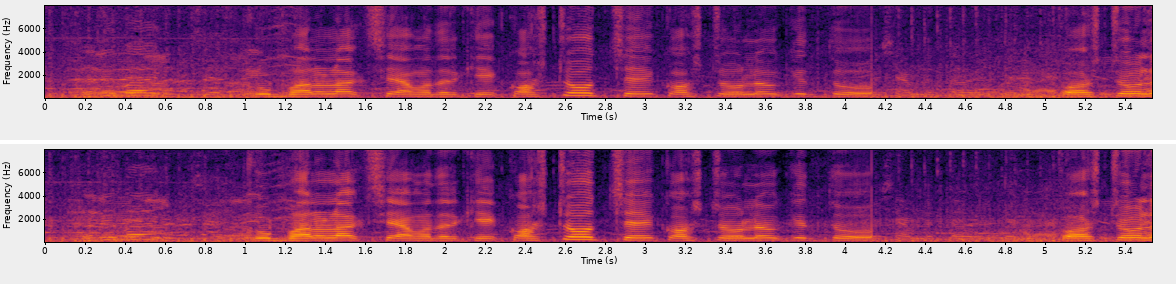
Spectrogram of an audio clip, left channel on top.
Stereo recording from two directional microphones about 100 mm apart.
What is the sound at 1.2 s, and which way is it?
Speech, 15° right (ahead or behind).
